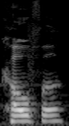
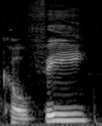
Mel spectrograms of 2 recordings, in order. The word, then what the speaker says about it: Kofa: your host Kofa k-o-f-a it's phonetic it's only four letters people still up my name it's okay kofo rhymes with sofa it's not Kofi not Khufu not coffee or any variation thereof once again this is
